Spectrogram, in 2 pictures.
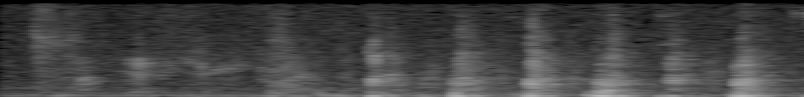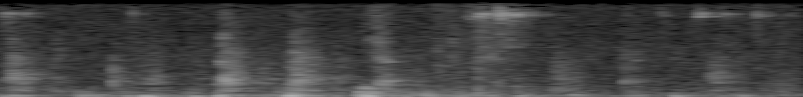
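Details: Pekingese puppy, a seven-month-old female, chasing her tail with rhythmic short snorting huffs, roughly two per second, some deeper and grunting, fading toward the end. A faint high whistle is also heard.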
